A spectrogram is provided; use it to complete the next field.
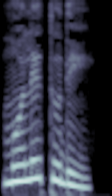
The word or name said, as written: ಮೊಲೆದುದಿ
